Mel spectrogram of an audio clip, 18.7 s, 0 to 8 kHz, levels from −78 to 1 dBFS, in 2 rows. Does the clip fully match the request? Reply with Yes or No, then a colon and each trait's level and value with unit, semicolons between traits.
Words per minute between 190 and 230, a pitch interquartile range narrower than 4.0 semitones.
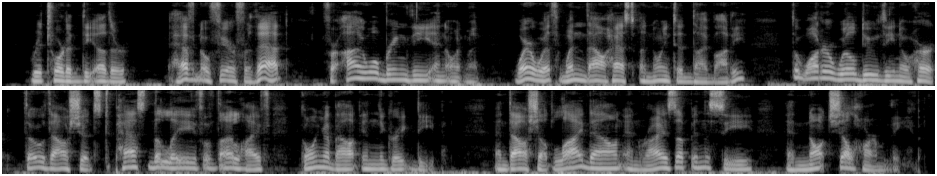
No: average, 195 wpm; average, 4.5 semitones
